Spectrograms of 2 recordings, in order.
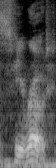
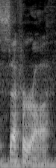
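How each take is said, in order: First: The opening s runs straight into the next consonant. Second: A vowel separates the opening s from the next consonant. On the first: "This is the proper Hebrew pronunciation of the word" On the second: "not as sephiroth"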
